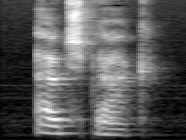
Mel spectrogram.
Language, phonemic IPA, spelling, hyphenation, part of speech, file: Dutch, /ˈœy̯tˌspraːk/, uitspraak, uit‧spraak, noun, Nl-uitspraak.ogg
- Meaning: 1. pronunciation 2. judgment, decision 3. assertion, claim, expression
